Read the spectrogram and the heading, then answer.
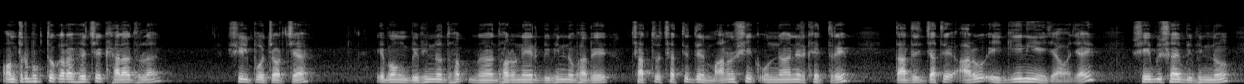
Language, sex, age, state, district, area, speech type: Bengali, male, 45-60, West Bengal, Paschim Bardhaman, urban, spontaneous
